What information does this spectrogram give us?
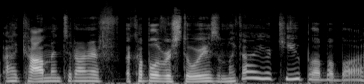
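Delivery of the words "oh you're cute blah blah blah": high, soft sweet-talk voice; mock flirty compliment. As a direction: retell your flirting in a high, light voice. Retelling his own flirty compliment.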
